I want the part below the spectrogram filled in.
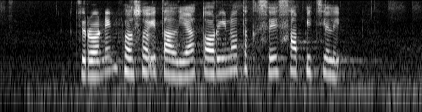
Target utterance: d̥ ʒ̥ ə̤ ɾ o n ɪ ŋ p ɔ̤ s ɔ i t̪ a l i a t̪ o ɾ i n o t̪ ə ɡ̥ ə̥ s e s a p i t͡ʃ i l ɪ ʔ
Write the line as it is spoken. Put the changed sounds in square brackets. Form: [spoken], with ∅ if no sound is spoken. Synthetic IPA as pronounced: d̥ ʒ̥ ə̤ ɾ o n ɪ ŋ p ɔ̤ s ɔ i t̪ a l i a t̪ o ɾ i n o t̪ ə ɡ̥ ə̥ s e s a p i t͡ʃ i l ɪ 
